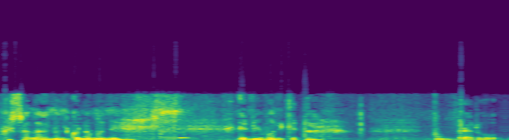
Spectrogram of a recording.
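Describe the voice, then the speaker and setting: Young man, guilty and hesitant, soft-spoken, played by a man, radio-drama, noise underneath. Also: mid-range voice, fairly even intonation, unhurried, lo-fi sound, natural voice.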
